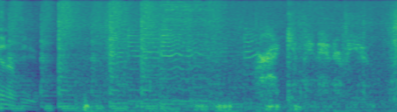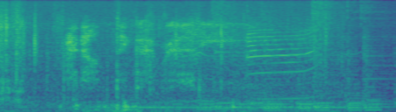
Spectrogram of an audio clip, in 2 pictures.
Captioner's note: whispering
